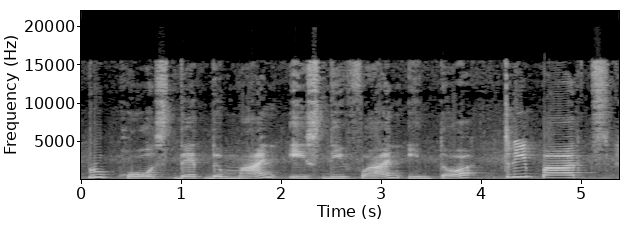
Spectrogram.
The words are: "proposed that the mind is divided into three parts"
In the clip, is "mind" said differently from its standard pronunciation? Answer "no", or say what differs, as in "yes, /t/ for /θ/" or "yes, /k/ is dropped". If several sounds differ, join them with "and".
yes, /d/ is dropped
